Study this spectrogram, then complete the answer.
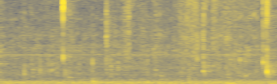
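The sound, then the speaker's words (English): Soft, wet chewing of papaya, steady mouth sounds with a few brief squishy clicks, fairly quiet throughout with no talking. “No, this papaya, it's definitely one of the best ones I've had in a long time.”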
